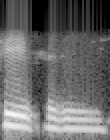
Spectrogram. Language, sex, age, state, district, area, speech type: Punjabi, female, 18-30, Punjab, Muktsar, urban, conversation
